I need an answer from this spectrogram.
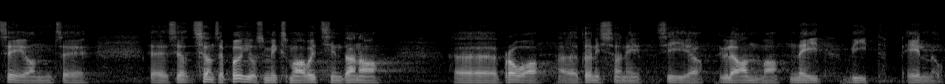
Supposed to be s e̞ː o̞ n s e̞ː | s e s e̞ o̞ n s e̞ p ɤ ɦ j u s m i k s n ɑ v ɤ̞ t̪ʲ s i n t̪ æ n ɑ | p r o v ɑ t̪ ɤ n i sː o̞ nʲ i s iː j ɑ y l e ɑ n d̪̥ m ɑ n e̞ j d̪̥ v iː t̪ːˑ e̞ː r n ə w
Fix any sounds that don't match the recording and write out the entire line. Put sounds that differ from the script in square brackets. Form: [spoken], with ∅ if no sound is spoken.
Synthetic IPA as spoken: s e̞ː o̞ n s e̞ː | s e s e̞ o̞ n s e̞ p ɤ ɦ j u s m i k s [m] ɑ v ɤ̞ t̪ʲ s i n t̪ æ n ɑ | p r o [w] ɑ t̪ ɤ n i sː o̞ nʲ i s iː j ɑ y l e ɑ n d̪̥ m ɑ n e̞ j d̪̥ v iː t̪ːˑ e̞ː [l] n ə w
